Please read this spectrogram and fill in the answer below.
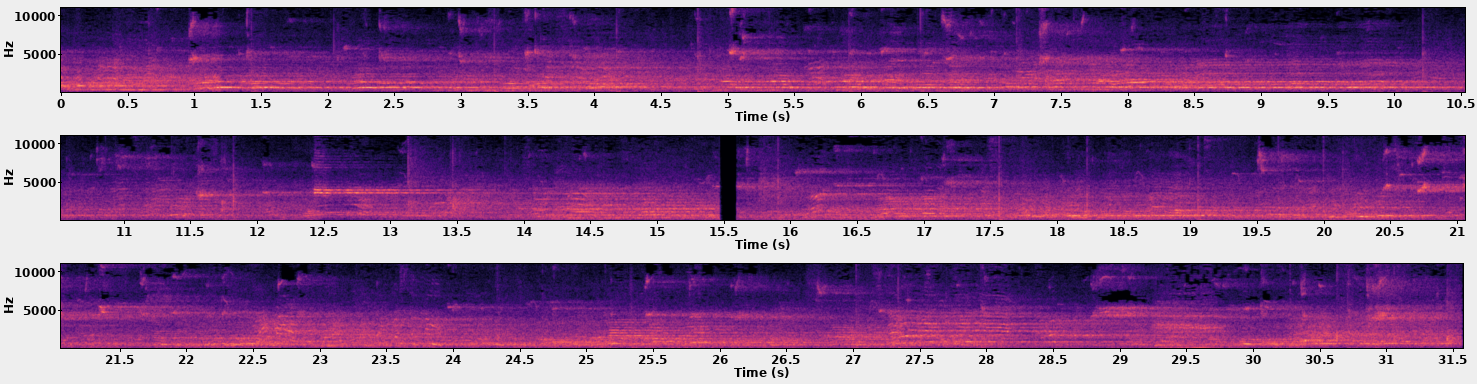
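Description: Live basketball game sound in a large echoing gym: people's voices calling out and chattering, with a basketball bouncing on the hardwood court. The sound cuts out for an instant about halfway through.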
